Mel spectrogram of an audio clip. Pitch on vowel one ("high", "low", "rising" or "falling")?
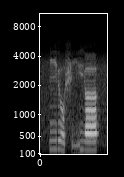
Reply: high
